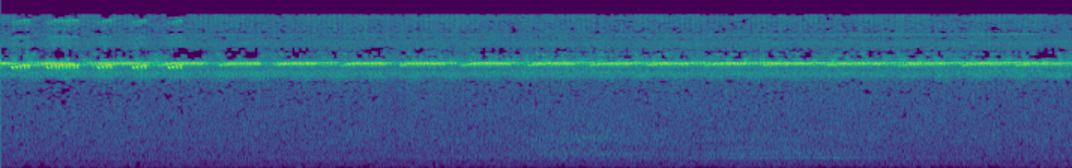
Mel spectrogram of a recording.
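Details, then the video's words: Continuous high insect trill for calm study or sleep listening, shrill and even, slightly stuttering early on before settling into a smooth, unbroken ringing tone with soft hiss beneath. "Nature Sound of nature sounds scenery L · insect"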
